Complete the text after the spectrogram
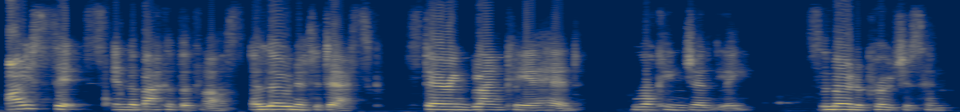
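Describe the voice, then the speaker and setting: A woman reading the stage directions at a script table read in a plain, measured way. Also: mid-range voice, a bit bright, poor audio.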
